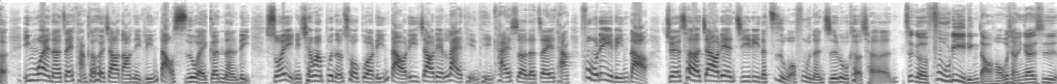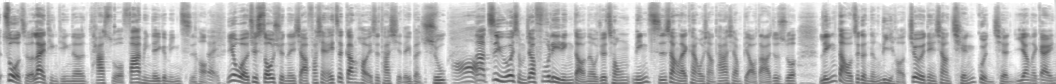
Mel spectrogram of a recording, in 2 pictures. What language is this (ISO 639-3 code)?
zho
